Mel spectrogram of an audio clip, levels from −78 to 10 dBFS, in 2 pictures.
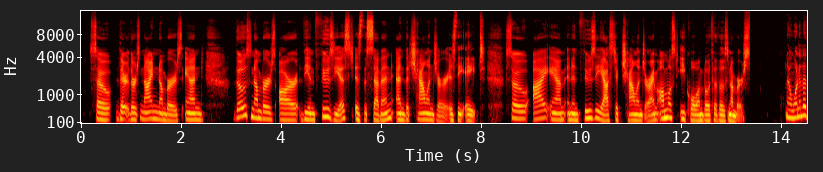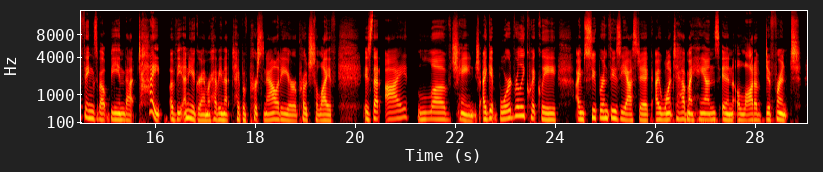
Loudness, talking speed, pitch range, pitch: -21 LUFS, 165 wpm, 155-185 Hz, 165 Hz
